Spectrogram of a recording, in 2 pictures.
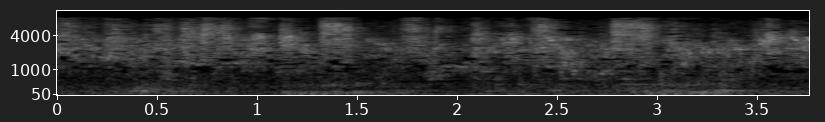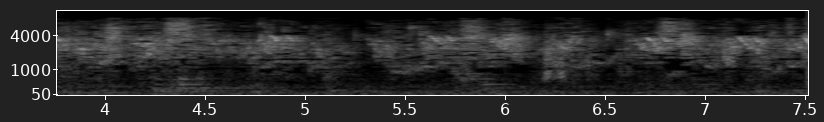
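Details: Budgerigars kept with their chicks: a dense, unbroken chatter of high, scratchy chirps and warbles from several birds overlapping throughout, rising and falling in loudness, over a faint low background rumble.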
